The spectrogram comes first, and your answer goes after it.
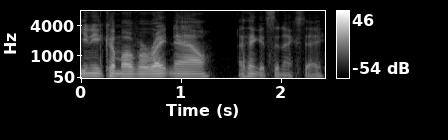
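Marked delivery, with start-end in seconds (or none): none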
